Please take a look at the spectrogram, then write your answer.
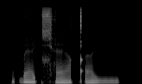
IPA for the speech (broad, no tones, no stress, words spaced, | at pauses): ɓæt͡ɕʰæ qʼi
